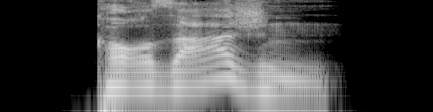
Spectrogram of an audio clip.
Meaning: plural of Korsage
- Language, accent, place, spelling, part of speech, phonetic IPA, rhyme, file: German, Germany, Berlin, Korsagen, noun, [kɔʁˈzaːʒn̩], -aːʒn̩, De-Korsagen.ogg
